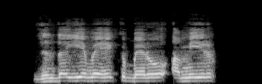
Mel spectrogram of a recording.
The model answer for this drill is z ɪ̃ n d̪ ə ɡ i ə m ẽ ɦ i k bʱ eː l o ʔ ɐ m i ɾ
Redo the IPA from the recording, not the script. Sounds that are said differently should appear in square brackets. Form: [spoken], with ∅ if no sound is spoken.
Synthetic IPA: z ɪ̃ n d̪ ə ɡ i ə m ẽ ɦ [ɪ] k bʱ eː [ɾ] o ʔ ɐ m [iː] ɾ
